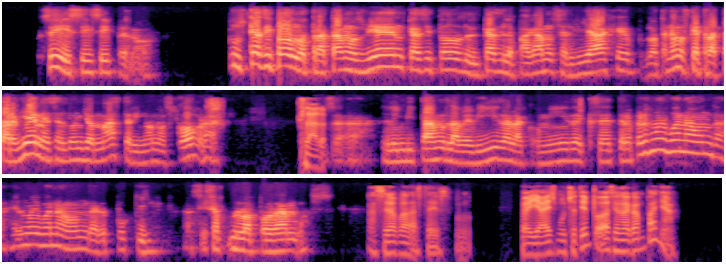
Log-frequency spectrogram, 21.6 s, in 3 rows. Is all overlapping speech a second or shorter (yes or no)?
yes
